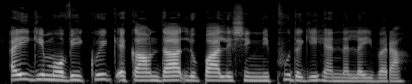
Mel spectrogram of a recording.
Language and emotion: Manipuri, neutral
